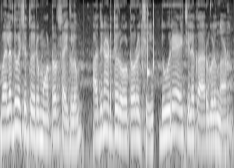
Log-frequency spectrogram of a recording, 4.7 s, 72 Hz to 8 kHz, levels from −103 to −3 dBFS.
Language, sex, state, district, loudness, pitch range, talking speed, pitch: Malayalam, male, Kerala, Kollam, -13 LUFS, 150-185 Hz, 140 wpm, 170 Hz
